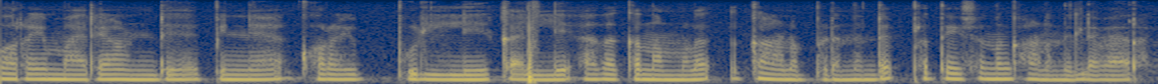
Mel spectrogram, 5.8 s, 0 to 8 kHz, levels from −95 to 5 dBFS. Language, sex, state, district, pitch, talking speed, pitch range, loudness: Malayalam, female, Kerala, Thiruvananthapuram, 175 Hz, 125 wpm, 170-185 Hz, -21 LUFS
